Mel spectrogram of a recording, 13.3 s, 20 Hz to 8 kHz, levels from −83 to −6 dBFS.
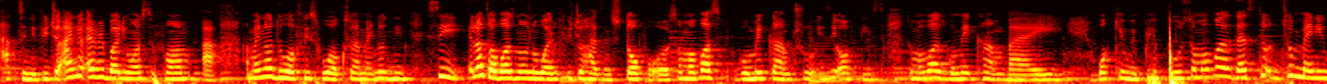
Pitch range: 185-230 Hz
